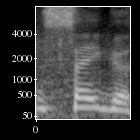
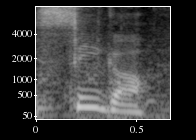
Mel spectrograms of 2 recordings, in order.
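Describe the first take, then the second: First: It is said with an American pronunciation. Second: It is said with a British pronunciation. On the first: The speaker calls it wrong. "instead of saying Sega" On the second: The speaker calls it right. "my British roots of saying words like that"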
